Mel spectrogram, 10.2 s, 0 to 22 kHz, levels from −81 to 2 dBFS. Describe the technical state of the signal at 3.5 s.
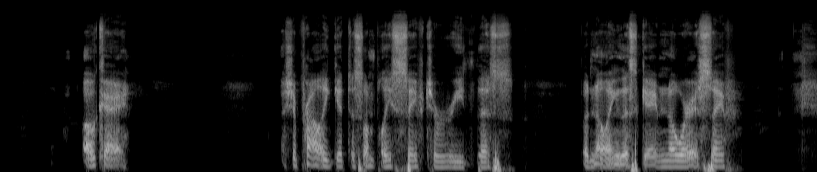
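At 3.5 s the signal shows gain pumping, which runs through the whole clip rather than starting or stopping near this point. The level is likely being driven far too hot into a fast limiter or compressor that clamps down on each loud event and then releases. The gain is pulled down under every loud sound, swinging by around 10 dB. On a waveform the peaks look flattened and evenly squashed, with the quiet stretches between them rising. A spectrogram shows the level dimming and recovering in step with the loud events.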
